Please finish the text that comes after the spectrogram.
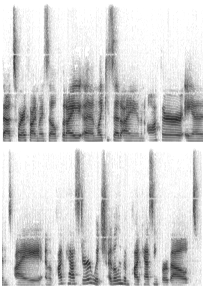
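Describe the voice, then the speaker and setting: A woman's voice: medium pitch, normal speed, few pauses, pushed and bright. A woman in her thirties from Oklahoma, a podcast guest who speaks in a candid, thoughtful way. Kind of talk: conversational interview.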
